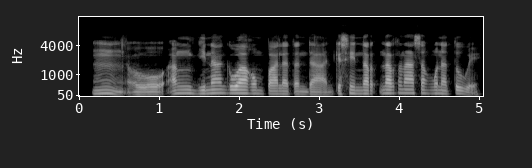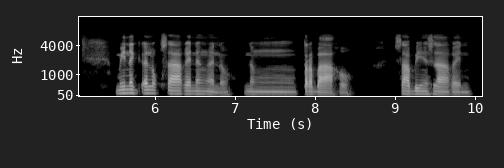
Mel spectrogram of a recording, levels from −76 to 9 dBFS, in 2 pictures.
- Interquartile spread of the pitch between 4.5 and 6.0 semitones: Yes, average, 5.1 semitones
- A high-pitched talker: No, low, 130 Hz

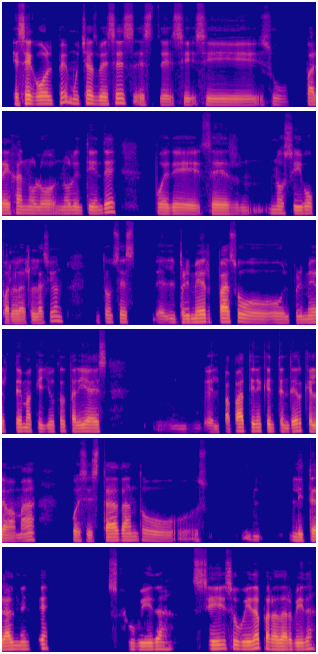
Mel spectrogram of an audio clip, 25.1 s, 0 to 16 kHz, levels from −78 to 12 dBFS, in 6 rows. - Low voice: Yes, low, 110 Hz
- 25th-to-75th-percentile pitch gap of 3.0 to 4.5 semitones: No, narrow, 2.5 semitones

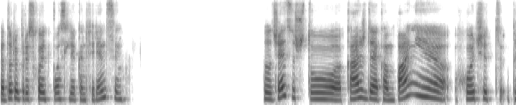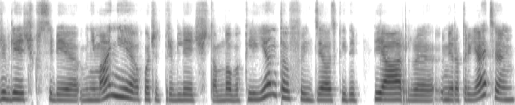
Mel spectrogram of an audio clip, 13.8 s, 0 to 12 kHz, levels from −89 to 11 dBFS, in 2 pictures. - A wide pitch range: No, average, 3.6 semitones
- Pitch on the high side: Yes, high, 200 Hz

